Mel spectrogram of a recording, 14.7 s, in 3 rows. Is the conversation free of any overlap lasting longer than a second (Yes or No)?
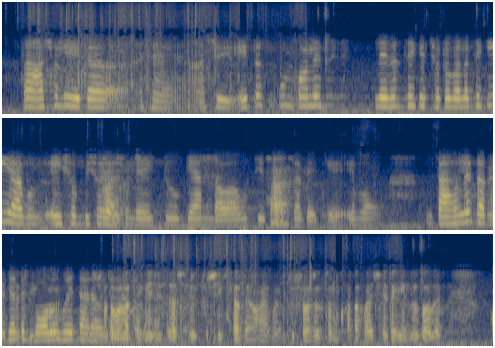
No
